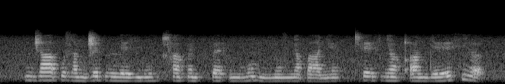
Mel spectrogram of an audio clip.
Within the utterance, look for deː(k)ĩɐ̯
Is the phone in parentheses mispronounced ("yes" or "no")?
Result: yes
